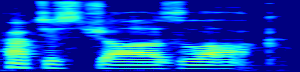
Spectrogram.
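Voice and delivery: usual speaking voice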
